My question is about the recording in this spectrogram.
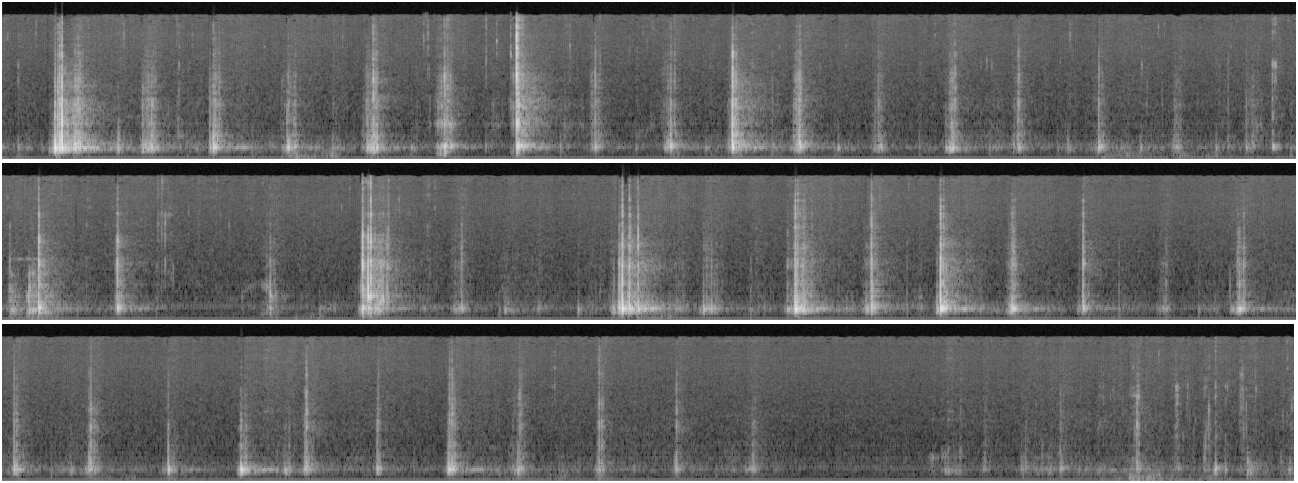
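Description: Close-up chewing of edible clay, a wet crunch: a steady run of sharp crunches and clicks, about one or two a second, that dies down for a few seconds near the end.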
